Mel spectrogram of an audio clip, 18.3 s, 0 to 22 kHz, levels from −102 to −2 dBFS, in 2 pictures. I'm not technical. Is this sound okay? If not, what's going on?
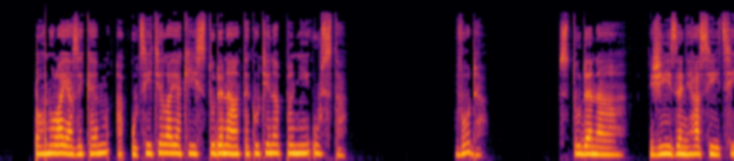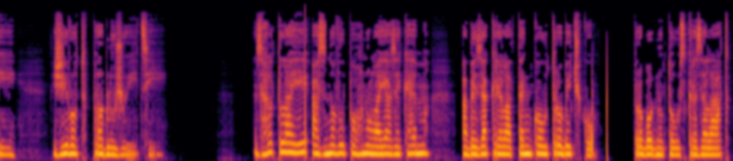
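No. A sudden electrical jolt, likely from a plug, switch or static discharge, got into the signal three times, causing a loud pop: two quick pops at 0.46–0.59 s, one at 12.99–13.02 s, and two more at 16.58–16.79 s. Each is a sharp snap much louder than the recording, while the sound carries on underneath.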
